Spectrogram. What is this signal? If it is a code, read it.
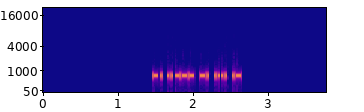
Morse code, heard as a keyed tone, about 51 wpm, 700 Hz. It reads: N2NHA
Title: USA Call Signs - 5 Characters - 50wpm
